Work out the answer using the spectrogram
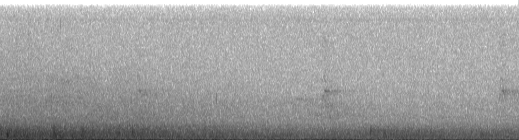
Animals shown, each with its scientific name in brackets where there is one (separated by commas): Red-eyed Vireo (Vireo olivaceus)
